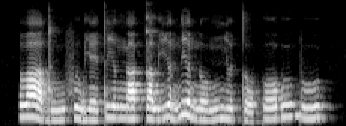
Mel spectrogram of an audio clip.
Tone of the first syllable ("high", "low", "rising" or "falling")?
falling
